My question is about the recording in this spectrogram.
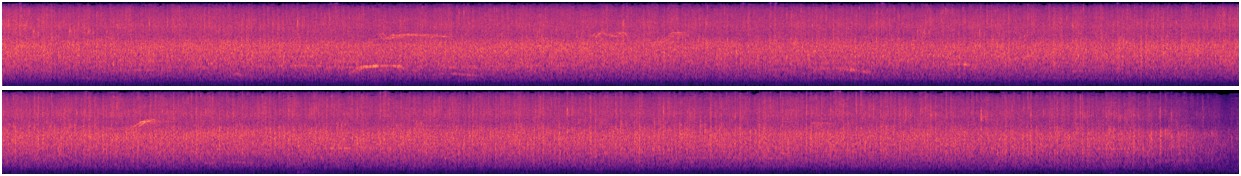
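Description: Large concert-hall audience applauding steadily, with a few brief calls rising above the clapping in the first half.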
